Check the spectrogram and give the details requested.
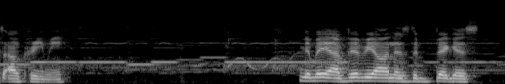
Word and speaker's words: Vivillon: watched the anime and I thought it was pron uh pronounced Vivillon or vilon and then I found out it was just vivon the L's are silent it's like oh okay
